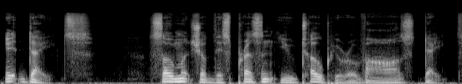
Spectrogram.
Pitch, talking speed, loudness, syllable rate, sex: 95 Hz, 130 wpm, -18 LUFS, 4.0 syllables/s, male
